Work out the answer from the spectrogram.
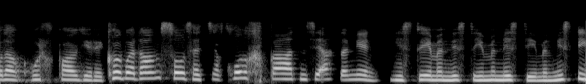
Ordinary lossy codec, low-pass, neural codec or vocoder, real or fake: none; none; codec, 16 kHz, 1 kbps, X-Codec, HuBERT features, trained on LibriSpeech; fake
